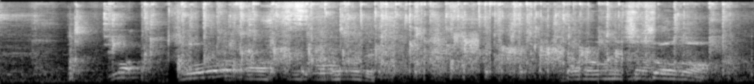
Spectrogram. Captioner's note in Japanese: 拍手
